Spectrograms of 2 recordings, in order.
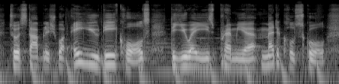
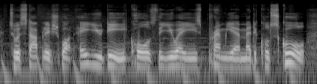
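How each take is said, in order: Both takes have the same delivery.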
